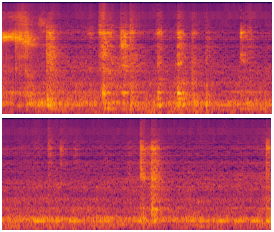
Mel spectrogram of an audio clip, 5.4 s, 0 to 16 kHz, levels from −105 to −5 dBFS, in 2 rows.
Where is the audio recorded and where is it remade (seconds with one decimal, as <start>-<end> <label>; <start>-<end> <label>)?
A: 0.0-5.4 remade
